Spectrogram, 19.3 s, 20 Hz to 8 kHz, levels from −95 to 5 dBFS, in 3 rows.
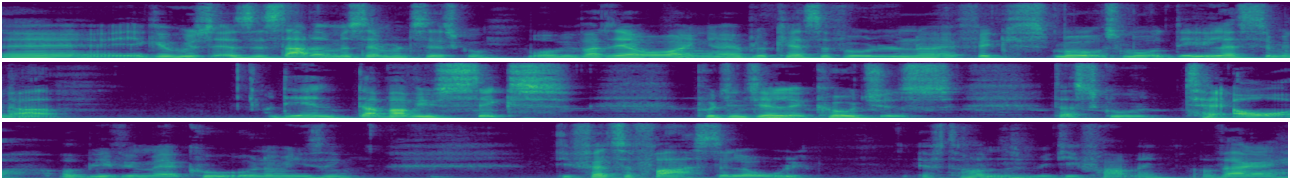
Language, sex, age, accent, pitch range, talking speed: Danish, male, 20-39, native, 115-140 Hz, 200 wpm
